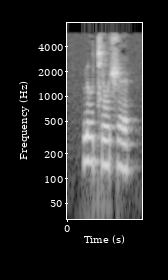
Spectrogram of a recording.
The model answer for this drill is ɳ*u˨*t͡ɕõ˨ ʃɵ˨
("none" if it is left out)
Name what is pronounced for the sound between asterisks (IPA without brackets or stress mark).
u˨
